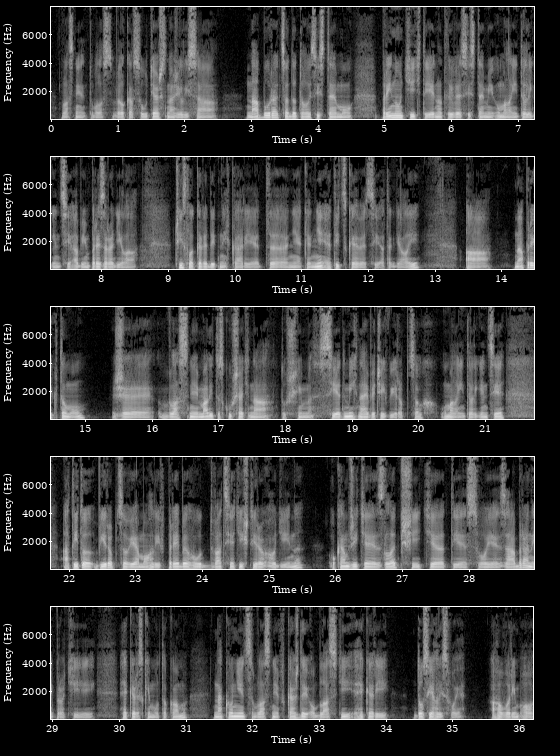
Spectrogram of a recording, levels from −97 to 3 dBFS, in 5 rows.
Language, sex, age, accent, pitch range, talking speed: Czech, male, 40-59, Slovak, 85-105 Hz, 120 wpm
